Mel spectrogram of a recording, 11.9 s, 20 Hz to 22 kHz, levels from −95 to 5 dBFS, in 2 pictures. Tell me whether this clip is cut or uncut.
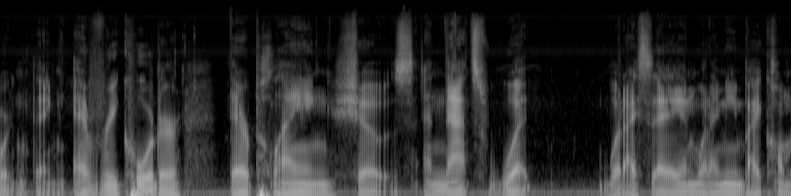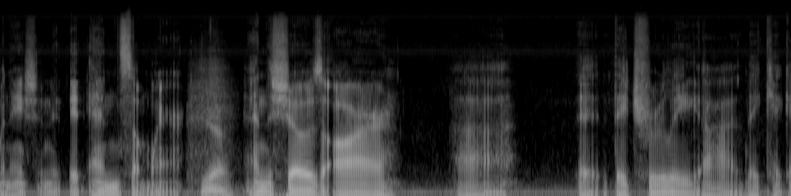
cut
